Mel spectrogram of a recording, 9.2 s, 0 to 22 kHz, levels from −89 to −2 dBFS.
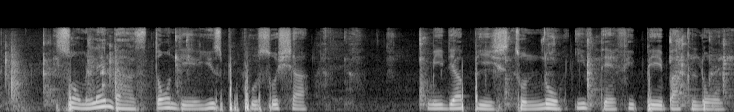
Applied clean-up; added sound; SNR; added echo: none; Frying (food); 13 dB; none.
